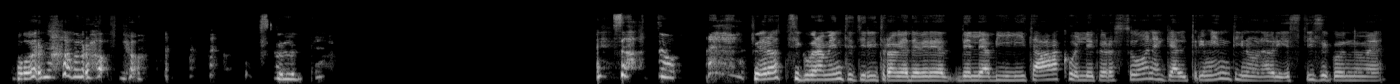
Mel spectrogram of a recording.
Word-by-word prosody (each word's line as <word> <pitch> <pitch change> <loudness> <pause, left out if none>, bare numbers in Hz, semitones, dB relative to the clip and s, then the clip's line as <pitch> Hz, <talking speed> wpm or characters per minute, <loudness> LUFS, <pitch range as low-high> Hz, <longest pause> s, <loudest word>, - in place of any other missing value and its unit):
forma 270 +5 +6 0.3
proprio. 330 -3 -1 1.1
Solo 240 -3 -1
tu 320 +4 -16 2.8
Esatto. 370 -4 +1 0.7
Però 255 +1 +6
sicuramente 230 0 +2
ti 215 +2 -3
ritrovi 190 -2 +1
ad 185 - +3
avere 185 0 +3
a 180 - +1
delle 190 0 +1
abilità 200 +4 +1
con 240 -5 -2
le 195 -1 -2
persone 225 +5 -4
che 200 -2 -3
altrimenti 210 +6 -3
non 185 -2 -6
avresti 180 +4 -5
secondo 190 -2 -4
me. 185 -1 -7
210 Hz, 100 wpm, -23 LUFS, 190-255 Hz, 2.8 s, forma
